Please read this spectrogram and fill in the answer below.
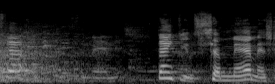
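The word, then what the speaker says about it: Sammamish: Thank you, Shamamish, like you manage, right?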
